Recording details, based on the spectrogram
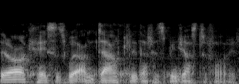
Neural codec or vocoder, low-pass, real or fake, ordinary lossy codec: none; 7.2 kHz; real; Opus, 32 kbps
